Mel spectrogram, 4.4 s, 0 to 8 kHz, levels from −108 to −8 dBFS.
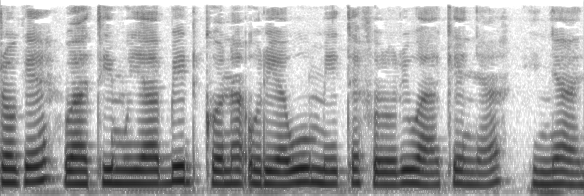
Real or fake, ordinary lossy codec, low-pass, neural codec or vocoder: real; MP3, 48 kbps; 7.2 kHz; none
